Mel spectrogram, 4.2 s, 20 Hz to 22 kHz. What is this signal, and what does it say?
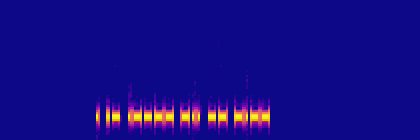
Morse code, heard as a keyed tone, about 44 wpm, 700 Hz. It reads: EA1DMY
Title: DXCC-100 Call Signs - 6 Characters - 45wpm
